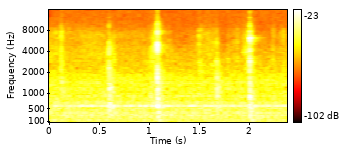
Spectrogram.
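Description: Faint, irregular clicks and taps of small cards being set down and slid into place on a tabletop, the loudest about a second in.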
